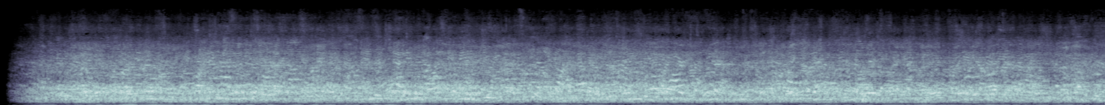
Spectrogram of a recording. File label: people talking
